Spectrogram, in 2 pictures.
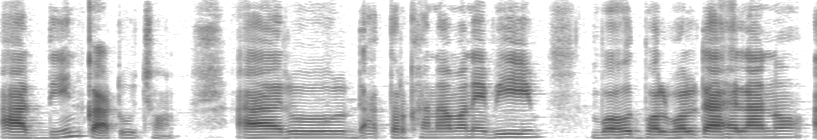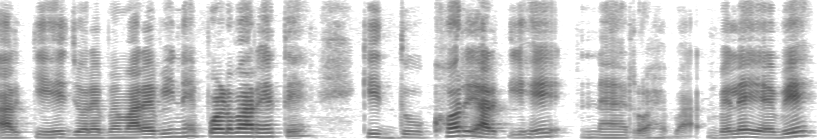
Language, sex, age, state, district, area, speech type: Odia, female, 60+, Odisha, Bargarh, rural, spontaneous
